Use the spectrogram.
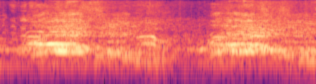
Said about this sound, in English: A chant of, "This is our home," starts elsewhere in the crowd and picks up in volume. Then it's, "Get on the plane."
